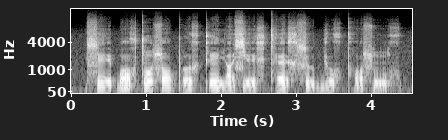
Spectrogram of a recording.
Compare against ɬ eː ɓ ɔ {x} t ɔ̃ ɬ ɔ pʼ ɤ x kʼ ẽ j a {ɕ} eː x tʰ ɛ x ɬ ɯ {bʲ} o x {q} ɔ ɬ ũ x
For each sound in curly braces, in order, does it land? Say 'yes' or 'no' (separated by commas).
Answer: yes, yes, yes, no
